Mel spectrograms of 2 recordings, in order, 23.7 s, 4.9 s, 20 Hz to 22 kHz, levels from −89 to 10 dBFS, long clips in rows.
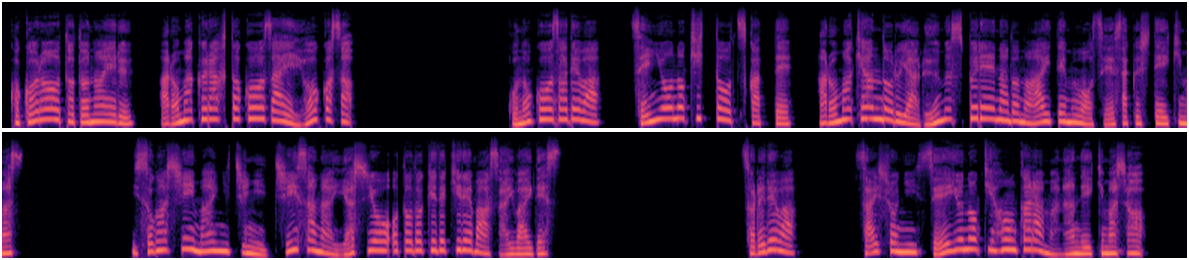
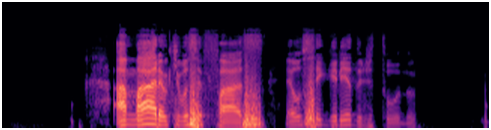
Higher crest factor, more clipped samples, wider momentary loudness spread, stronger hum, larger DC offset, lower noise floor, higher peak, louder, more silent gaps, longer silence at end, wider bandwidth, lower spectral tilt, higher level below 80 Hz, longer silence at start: second, 12 dB vs 20 dB; neither; second, 8 LU vs 19 LU; neither; neither; first, under -90 dBFS vs -86 dBFS; second, -14 dBFS vs 0 dBFS; second, -24 LUFS vs -16 LUFS; first, 1.34-1.57 s, 3.55-5.06 s, 6.02-6.29 s, 7.93-8.15 s, 12.08-13.13 s, 17.50-19.22 s, 19.87-20.37 s vs none; second, 0.45 s vs 1 s; first, 15.5 kHz vs 9 kHz; about the same, -5.5 dB/octave vs -6 dB/octave; second, -74 dBFS vs -42 dBFS; second, 0.1 s vs 1.15 s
